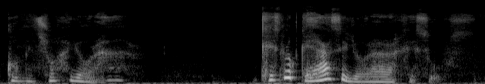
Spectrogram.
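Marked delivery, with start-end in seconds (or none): 0.1-1.3 very soft, breath-like near whisper; hushed and wondering; moved hush. Real, not acted. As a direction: let it out quietly, struck by it. Dwells on Jesus weeping.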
